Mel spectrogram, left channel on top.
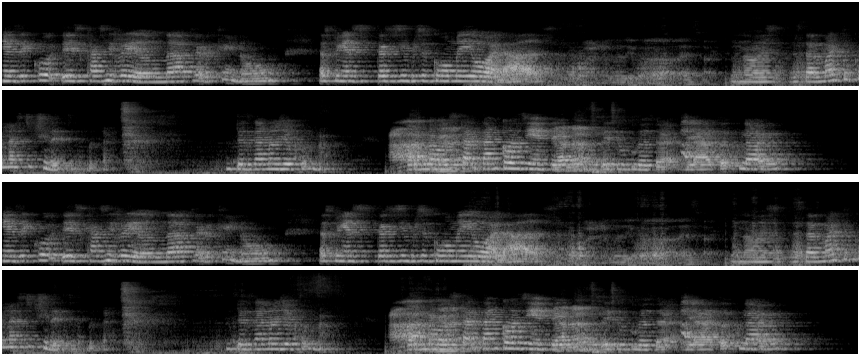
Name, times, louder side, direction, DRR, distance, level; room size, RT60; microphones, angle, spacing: voice 1, 0.0-5.5 7.3-9.3 10.9-11.8 12.7-16.3, left 2 dB, 15° left, -2 dB, 0.5 m, -26 dB
Writing, 4.6-6.9 7.2-9.7 10.1-13.4 13.8-14.0, right 3 dB, 65° right, 0.6 m, -40 dB
voice 2, 5.7-7.4 9.7-10.3 12.4-13.5 14.1-14.8 15.3-15.5 16.0-16.2, equal, ahead, -5 dB, 1.4 m, -31 dB
6.0 x 4.9 x 3.4 m, 0.96 s
head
